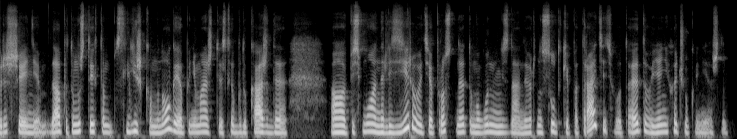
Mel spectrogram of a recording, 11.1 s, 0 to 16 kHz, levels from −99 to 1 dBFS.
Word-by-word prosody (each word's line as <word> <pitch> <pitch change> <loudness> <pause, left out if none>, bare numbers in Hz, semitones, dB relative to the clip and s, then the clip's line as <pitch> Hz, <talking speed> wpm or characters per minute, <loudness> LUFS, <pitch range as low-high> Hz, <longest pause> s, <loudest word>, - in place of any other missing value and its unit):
решением, 175 - 0
да, 205 - +4
потому 195 +1 0
что 210 -1 -1
их 205 - +1
там 185 -2 -2
слишком 200 -3 -2
много. 220 +8 +3
Я - - +4
понимаю, 185 +2 -1
что 170 - -11
если - - -4
я - - -2
буду 180 - -3
каждое, 165 - +1 0.6
а, 185 0 +6
письмо 205 +4 -1
анализировать, 180 - +3
я 175 - +2
просто 200 +2 -4
на - - +3
это 190 -1 -2
могу, 175 +1 +1
ну 195 -2 +2
не 175 - +1
знаю, 175 -1 -3
наверное, 175 +3 -2
сутки 185 -1 -3
потратить, 355 - -1
вот. - - -6
А 195 - -2
этого 210 -1 +1
я 180 +2 +2
не 195 - -1
хочу, 200 -2 -4
конечно. 90 - -9
185 Hz, 195 wpm, -23 LUFS, 175-200 Hz, 0.6 s, а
